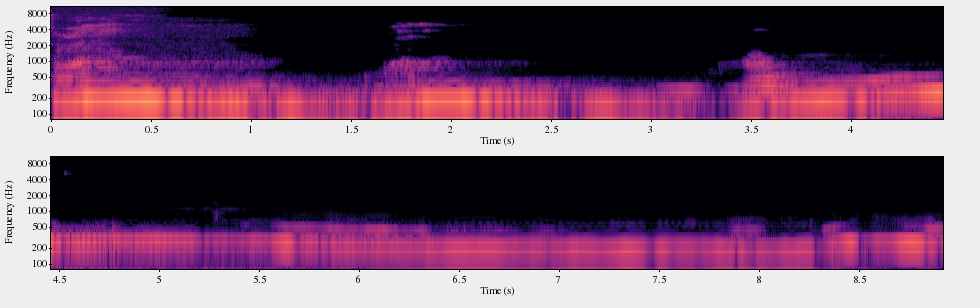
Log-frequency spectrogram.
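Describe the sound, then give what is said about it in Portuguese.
A single voice imitates a minivan, making a continuous, fairly loud engine-like hum for about nine seconds, with the pitch rising and falling in smooth glides and a few brief rougher bursts. “Que barulho faz uma minivan”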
